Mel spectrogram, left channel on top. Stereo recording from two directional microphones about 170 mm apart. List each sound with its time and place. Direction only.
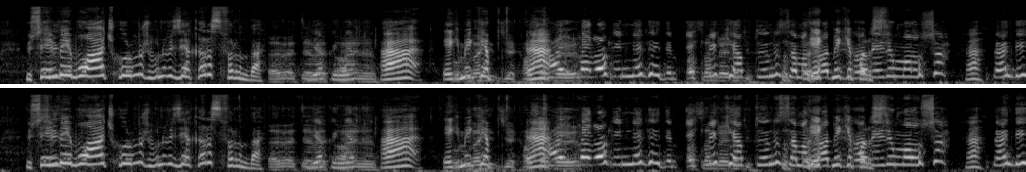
0.3 s speech: 15° left (ahead or behind)
2.7 s speech: 50° right (ahead or behind)
3.8 s speech: 15° left (ahead or behind)
5.5 s a woman's voice: 45° right (ahead or behind)
6.7 s a woman's voice: 70° right (ahead or behind)
8.3 s speech: 10° left (ahead or behind)
8.7 s speech: 80° right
